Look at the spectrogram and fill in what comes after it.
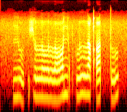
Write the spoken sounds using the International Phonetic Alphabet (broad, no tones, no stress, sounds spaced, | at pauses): ɲ u | ç u lː oː lː ɔː ɲ ɔ p k u lː o qʼ ɔ tː u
